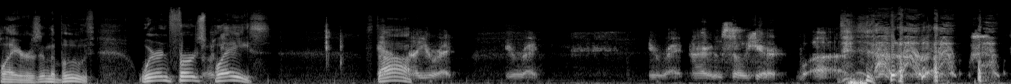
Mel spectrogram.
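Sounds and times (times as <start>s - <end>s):
speech: 0.0s - 2.8s, 3.8s - 4.6s, 6.5s - 10.0s
harsh raspy throaty cough: 8.4s - 10.0s.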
